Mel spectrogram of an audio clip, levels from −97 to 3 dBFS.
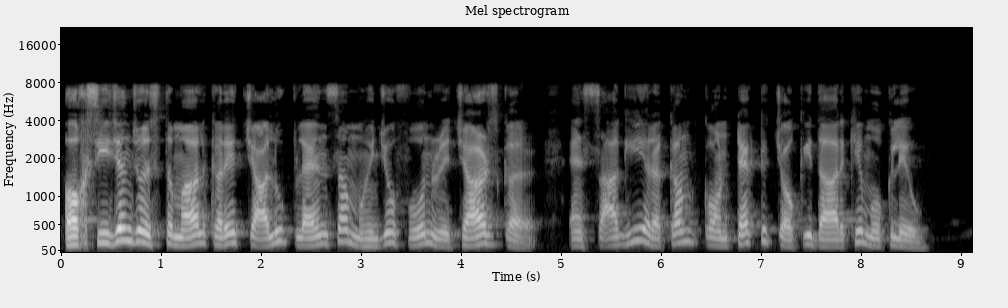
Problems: none marked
